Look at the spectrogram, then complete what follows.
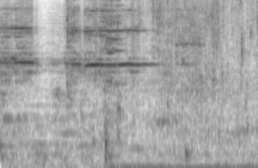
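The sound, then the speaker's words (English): A cold-water bathroom tap runs steadily, water gushing with a bright, hissy splash that dips briefly, then surges back and continues as a slightly softer, even stream. “But this tap works, I think.”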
